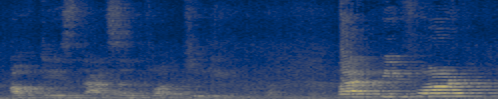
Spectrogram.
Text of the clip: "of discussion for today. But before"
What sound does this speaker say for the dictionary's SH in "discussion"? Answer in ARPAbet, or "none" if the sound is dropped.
S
